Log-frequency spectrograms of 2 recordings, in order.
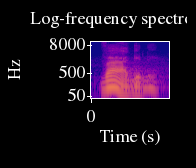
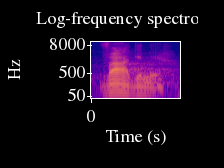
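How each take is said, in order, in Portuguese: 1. O nome é dito suavemente e com ternura. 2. O nome é dito com firmeza, sem gritar. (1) "um jeito que ela me chamava, muito próprio" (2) "sem gritar, mas com firmeza dizem"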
